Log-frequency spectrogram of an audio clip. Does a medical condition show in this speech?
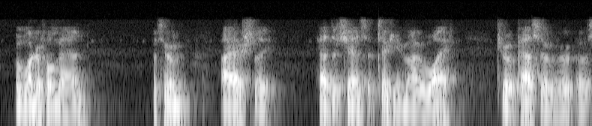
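Yes: tongue cancer.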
